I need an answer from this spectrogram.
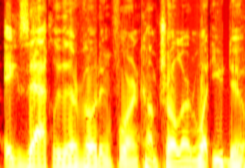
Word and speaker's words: Comptroller: Ladies and gentlemen, Eliot Spitzer's here running for the Comptroller of New York City. How you pronounced it right.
